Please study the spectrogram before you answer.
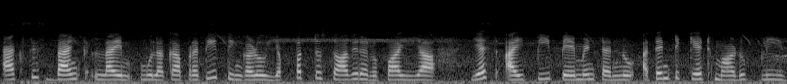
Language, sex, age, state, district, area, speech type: Kannada, female, 18-30, Karnataka, Chikkaballapur, rural, read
